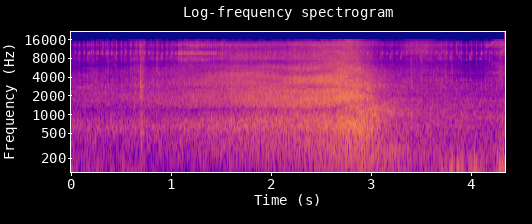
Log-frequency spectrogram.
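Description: A car approaches and whooshes past close by.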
